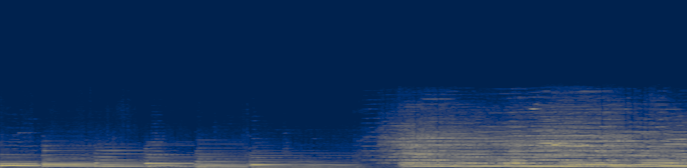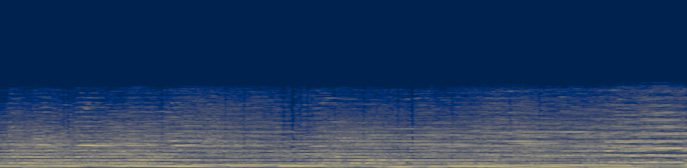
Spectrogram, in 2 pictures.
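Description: A piano plays a short run of separate notes, then about five seconds in a group of children's violins comes in together, bowing a melody of held notes.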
